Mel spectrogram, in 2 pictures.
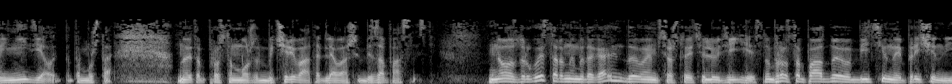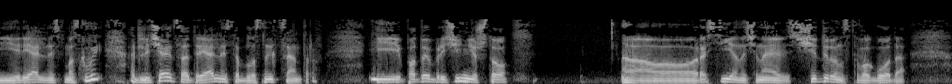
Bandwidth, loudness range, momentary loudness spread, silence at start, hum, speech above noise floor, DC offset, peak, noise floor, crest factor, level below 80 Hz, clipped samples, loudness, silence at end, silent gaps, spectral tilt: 8.8 kHz; 2 LU; 7 LU; 0 s; none; 32 dB; 0.1%; -4 dBFS; -51 dBFS; 14 dB; -42 dBFS; under 0.1%; -19 LUFS; 0 s; none; -5 dB/octave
